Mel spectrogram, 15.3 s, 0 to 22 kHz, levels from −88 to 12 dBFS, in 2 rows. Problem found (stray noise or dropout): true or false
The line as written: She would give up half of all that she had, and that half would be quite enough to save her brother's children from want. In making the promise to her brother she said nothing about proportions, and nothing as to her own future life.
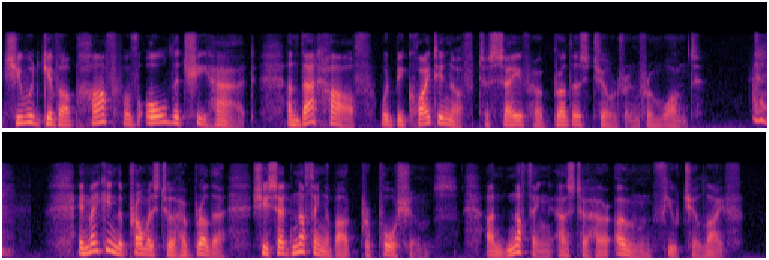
true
